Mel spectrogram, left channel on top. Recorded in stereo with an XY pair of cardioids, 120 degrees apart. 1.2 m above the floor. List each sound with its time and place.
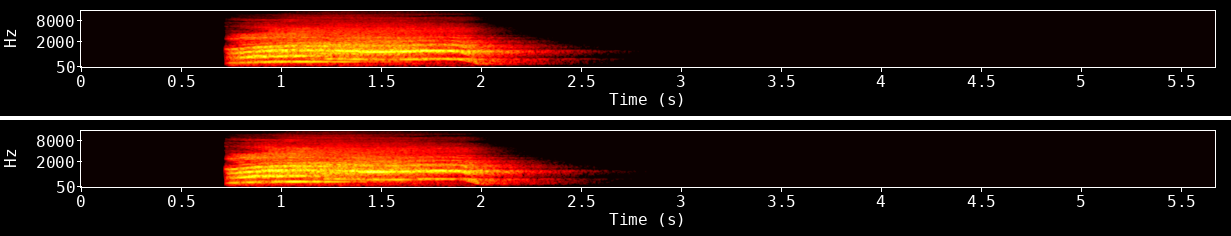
0.7 s a scream: 30° right, 1.3 m; by 2.0 s 60° left, 1.2 m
